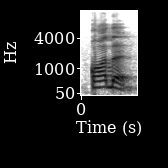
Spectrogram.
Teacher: এই দালের মধ্যে আমরা ধাক্কা দিয়ে পড়ব, কারণ দালটি হলো কলকলা হরফ। দালে যদি সাকিন হয় কলকলা করে পড়তে হয়।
